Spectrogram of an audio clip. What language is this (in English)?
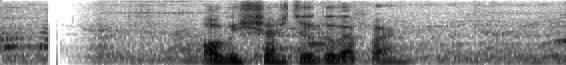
Bangla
